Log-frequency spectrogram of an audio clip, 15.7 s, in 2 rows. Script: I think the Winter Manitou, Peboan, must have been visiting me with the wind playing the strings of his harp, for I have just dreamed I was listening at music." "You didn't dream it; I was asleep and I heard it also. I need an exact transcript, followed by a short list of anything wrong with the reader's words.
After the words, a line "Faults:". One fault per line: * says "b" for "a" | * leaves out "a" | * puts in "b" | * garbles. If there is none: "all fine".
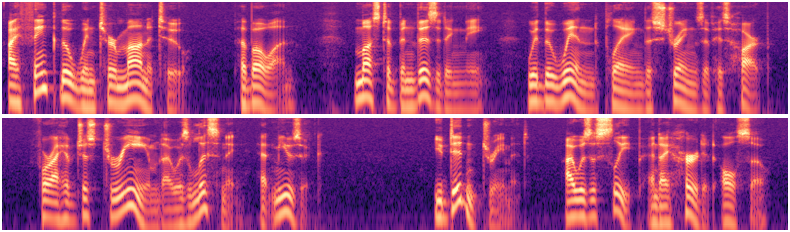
I think the Winter Manitou, Peboan, must have been visiting me with the wind playing the strings of his harp, for I have just dreamed I was listening at music." "You didn't dream it; I was asleep and I heard it also.
Faults:
all fine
